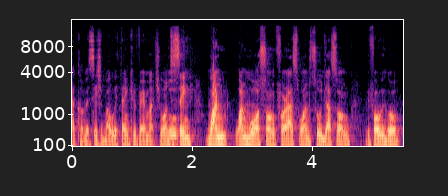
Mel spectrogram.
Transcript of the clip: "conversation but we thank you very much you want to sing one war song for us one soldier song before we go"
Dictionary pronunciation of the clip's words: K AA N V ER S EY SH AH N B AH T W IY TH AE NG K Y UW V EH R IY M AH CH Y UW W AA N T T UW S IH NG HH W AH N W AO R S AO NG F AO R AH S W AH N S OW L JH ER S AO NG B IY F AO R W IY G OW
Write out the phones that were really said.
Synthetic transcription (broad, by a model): K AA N V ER S EY SH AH N B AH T W IY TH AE NG K Y UW V EH R IY M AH CH Y UW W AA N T T UW S IH NG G W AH N W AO W S AO NG F AO R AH S W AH N S OW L JH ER S AO NG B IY F AO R W IY G OW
